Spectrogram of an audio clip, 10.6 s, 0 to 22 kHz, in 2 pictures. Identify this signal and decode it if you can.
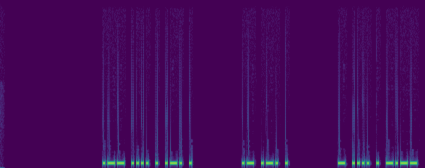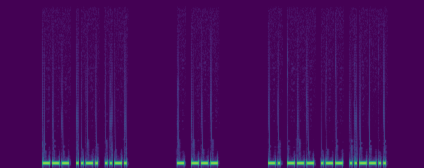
Morse code, heard as a keyed tone, about 40 wpm, 700 Hz. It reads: WHERE ARE THEY OFF TO NOW?
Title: 3x Word-Spacing - Sentences from Top 200 Words - 40wpm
